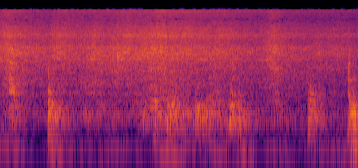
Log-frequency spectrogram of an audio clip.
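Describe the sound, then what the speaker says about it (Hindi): Garlic potatoes frying on low gas, a dense steady sizzle and hiss with occasional stirring scrapes, close and continuous without speech. "इसे अच्छे से सुनहरा होने तक हमें भूनना है।"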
